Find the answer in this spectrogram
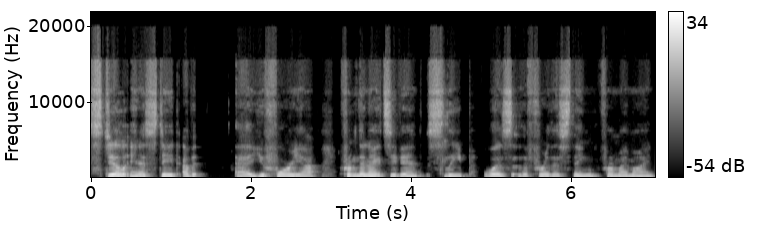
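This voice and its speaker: Very slow and monotone, a woman with a French accent speaks at medium pitch in a dark, mellow tone on a very clean recording with a silent background. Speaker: audiobook reader. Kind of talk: reading aloud; casual introduction. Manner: halting, with fillers.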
